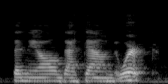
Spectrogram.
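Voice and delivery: plain reading voice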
